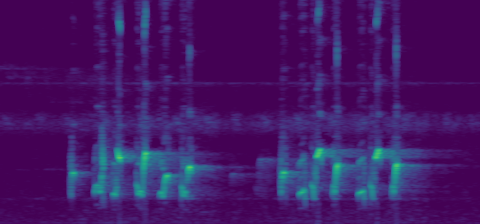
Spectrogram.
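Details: Stripe-throated bulbul decoy bird singing a doubled-style song, used to teach young birds and lure wild ones: two bursts of bright, quick, warbled notes jumping up and down, each about a second long, separated by a short pause.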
